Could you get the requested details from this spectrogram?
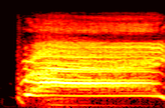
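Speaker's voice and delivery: very loud, very high, shrill, stretched-out bellow. Retelling a rugby player calling out during a rough game, retelling a shout. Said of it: "Next minute he shouts".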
